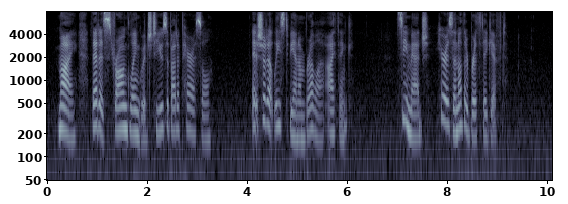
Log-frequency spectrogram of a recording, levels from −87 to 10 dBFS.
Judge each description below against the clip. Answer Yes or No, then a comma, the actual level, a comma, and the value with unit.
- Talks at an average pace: Yes, average, 155 wpm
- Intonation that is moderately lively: Yes, average, 4.3 semitones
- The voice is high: Yes, high, 215 Hz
